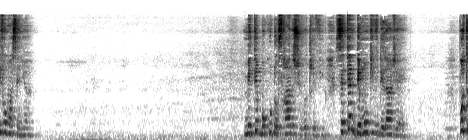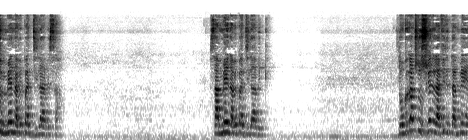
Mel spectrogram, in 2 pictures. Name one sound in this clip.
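A young woman speaks close to a microphone with animation, in short bursts with pauses.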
